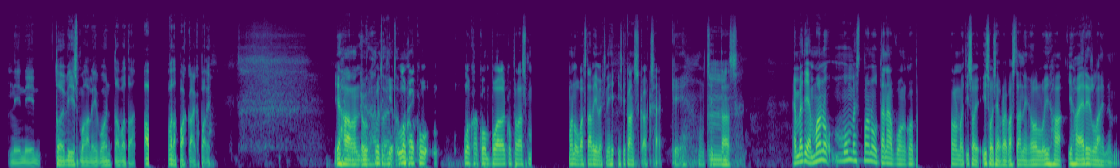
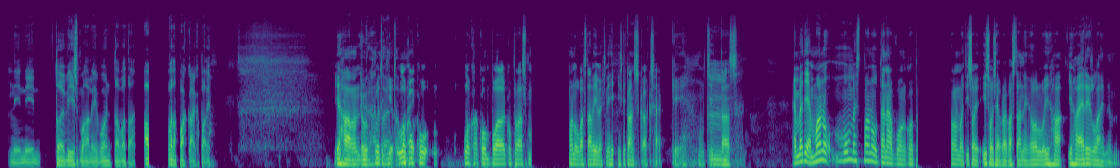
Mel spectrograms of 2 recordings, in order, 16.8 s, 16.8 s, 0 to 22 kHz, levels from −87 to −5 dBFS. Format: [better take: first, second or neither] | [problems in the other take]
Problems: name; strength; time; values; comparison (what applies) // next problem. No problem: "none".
neither | audio freezing; at 2 s, at 8 s for 0.5 s and at 14 s for 0.5 s; the same in both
